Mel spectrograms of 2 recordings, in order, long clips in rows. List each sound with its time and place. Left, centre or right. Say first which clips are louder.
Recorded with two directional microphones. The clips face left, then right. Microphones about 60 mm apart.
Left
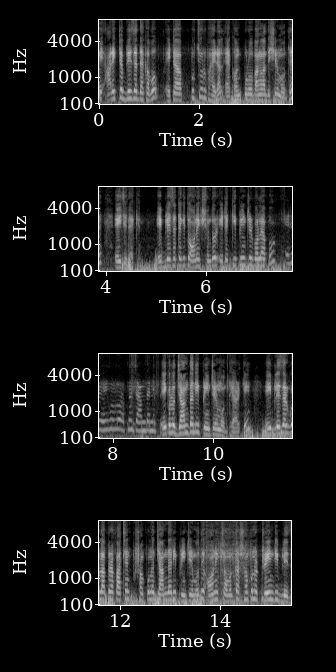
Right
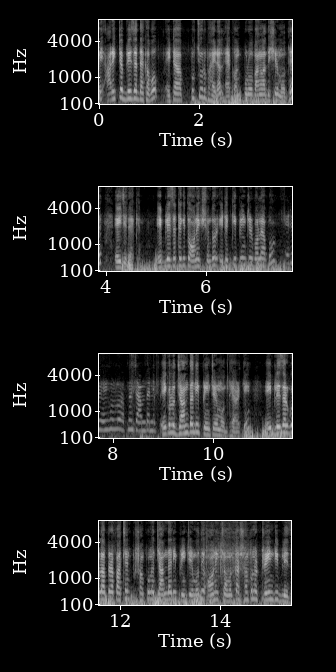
0.3 s speech: even; right
3.6 s speech: even; right
6.9 s speech: left 3 dB; centre
9.0 s speech: left 3 dB; centre; by 11.7 s right
11.7 s speech: left 2 dB; centre
13.0 s speech: left 2 dB; right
